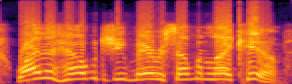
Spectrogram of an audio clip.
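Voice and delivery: sudden high, loud burst of disbelief; exasperated outburst. Acted. Son blurts at his mother about her husband, exasperated.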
